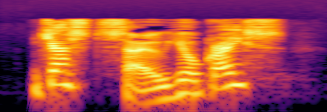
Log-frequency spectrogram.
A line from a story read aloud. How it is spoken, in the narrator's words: said the little man calmly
